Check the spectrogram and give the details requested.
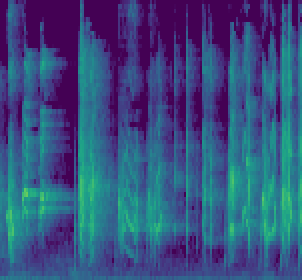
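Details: Pentet or cendet (long-tailed shrike) singing excitedly: a short, varied, scratchy chatter mixing rasping notes with thin whistled tones, delivered quickly and unevenly.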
